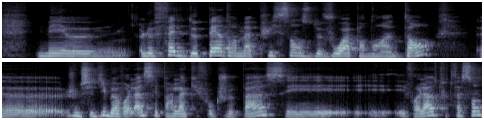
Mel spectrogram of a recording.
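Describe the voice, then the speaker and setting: A woman is speaking. Her pitch swings very widely. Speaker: singer and voice teacher. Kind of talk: interview. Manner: halting.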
